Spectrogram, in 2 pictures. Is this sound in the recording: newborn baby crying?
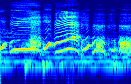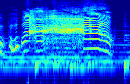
yes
